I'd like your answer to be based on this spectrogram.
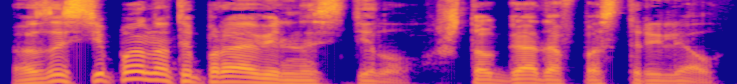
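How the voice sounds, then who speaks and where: A man's voice: sits low, very animated, moderate pace, darkish tone, no echo, clean studio sound. A man reading a velvety-voiced crime boss. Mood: calm, knowing. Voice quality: velvety, trained announcer-like voice. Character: graying fifty-something male crime boss, calm and commanding. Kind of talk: audiobook character voice.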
